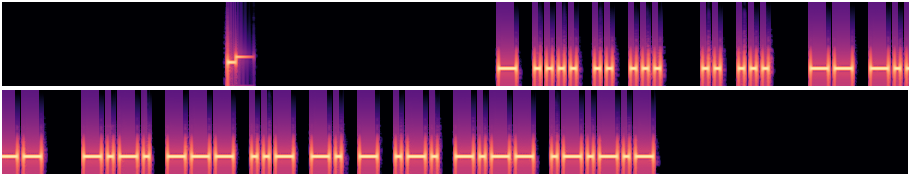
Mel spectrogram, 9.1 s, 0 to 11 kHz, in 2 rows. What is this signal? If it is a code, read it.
Morse code, heard as a keyed tone, about 40 wpm, 700 Hz. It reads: THIS IS MY COUNTRY.
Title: Sentences from Top 300 Words 40wpm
